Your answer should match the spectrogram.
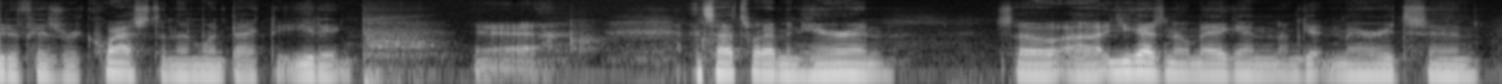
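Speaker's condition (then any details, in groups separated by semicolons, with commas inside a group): No condition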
